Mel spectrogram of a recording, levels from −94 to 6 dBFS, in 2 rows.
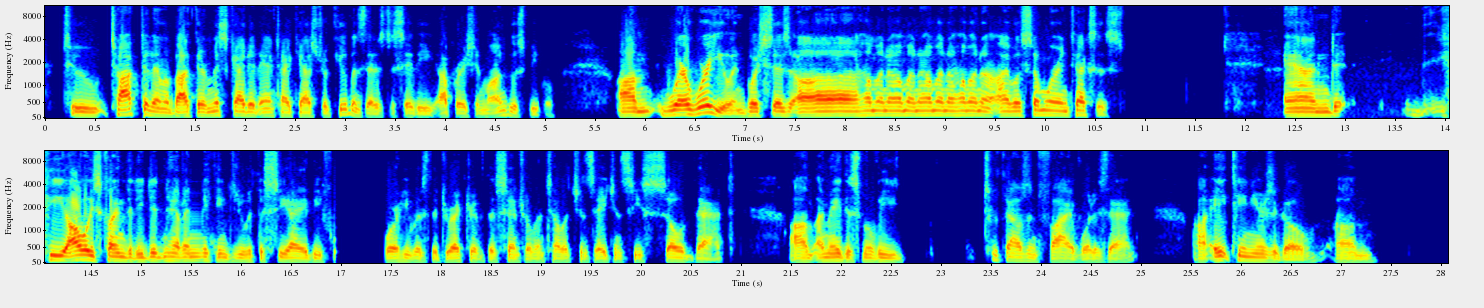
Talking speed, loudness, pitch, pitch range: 160 wpm, -19 LUFS, 105 Hz, 90-115 Hz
